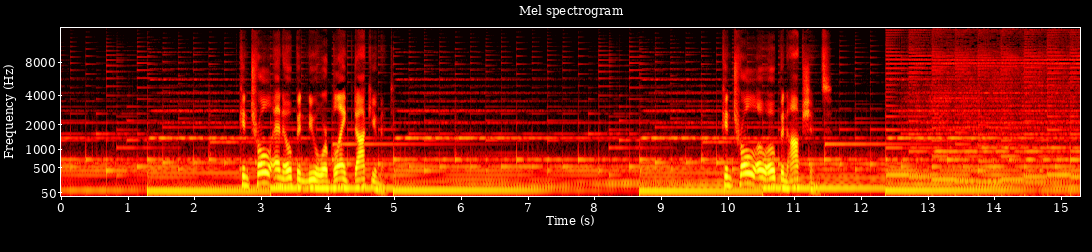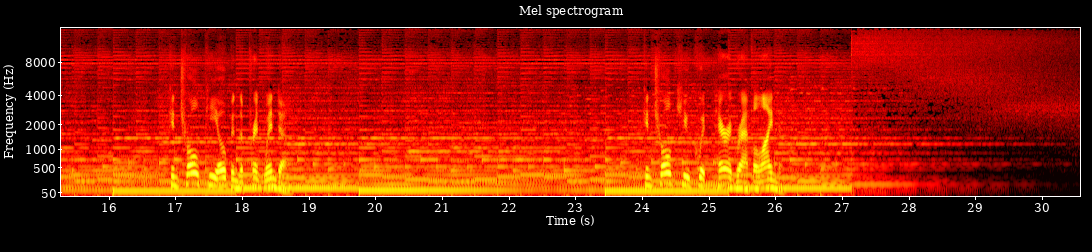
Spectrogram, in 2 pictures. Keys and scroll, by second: 2.4 ctrl+n, 6.6 ctrl+n, 13.8 ctrl+o, 20.8 ctrl+p, 27.9 ctrl+q.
